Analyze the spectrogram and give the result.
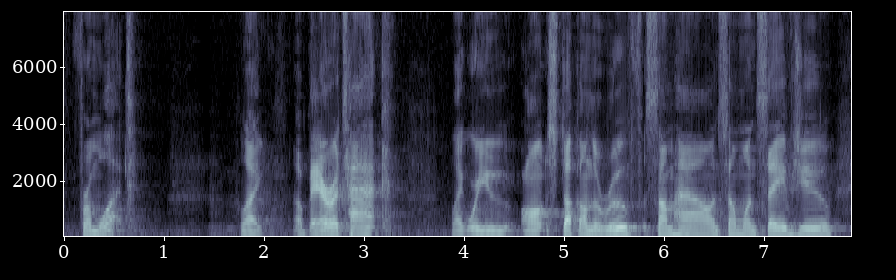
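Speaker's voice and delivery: normal talking voice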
